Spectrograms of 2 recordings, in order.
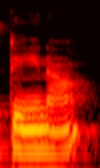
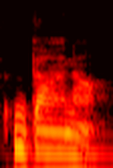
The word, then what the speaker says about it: Dana: na a pronounced Dan many of course pronounce it as Dana but it is Dana and then two days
